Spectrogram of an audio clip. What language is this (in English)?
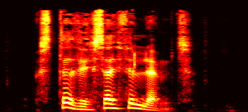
Kabyle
